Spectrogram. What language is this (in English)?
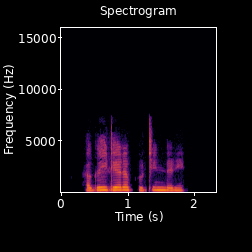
Pashto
